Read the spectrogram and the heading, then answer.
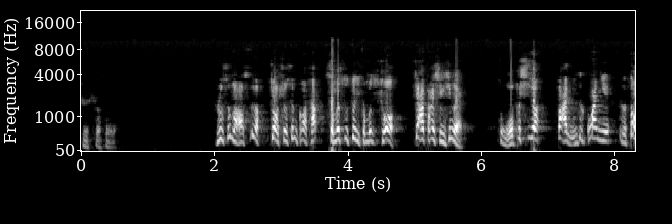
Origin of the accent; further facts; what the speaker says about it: China; 我们中国人最会做生意的嘛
